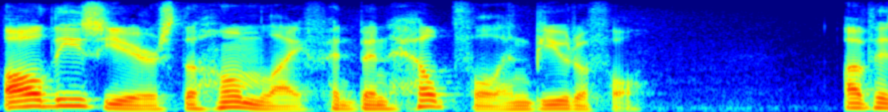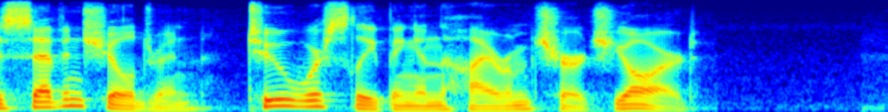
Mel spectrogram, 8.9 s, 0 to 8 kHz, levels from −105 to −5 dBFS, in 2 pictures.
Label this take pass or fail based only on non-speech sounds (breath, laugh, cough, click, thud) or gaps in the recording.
pass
